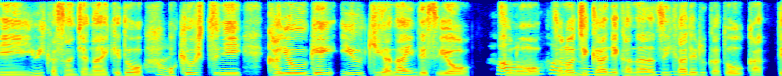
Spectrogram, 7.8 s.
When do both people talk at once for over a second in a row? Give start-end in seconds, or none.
5.0-7.0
